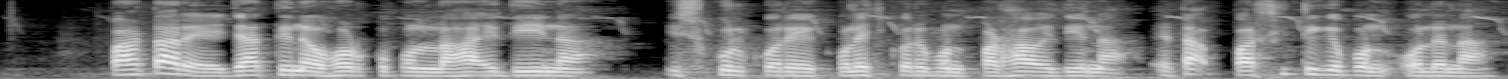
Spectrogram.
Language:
Santali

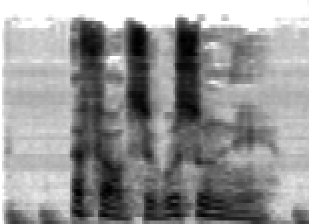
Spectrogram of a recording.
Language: Kabyle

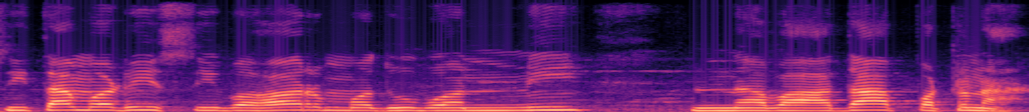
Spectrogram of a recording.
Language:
Maithili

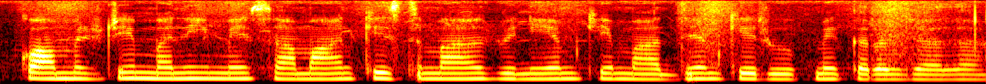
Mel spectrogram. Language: Bhojpuri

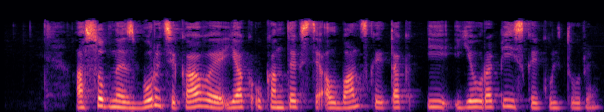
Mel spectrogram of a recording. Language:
Belarusian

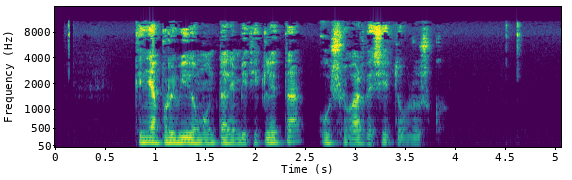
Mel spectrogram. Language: Galician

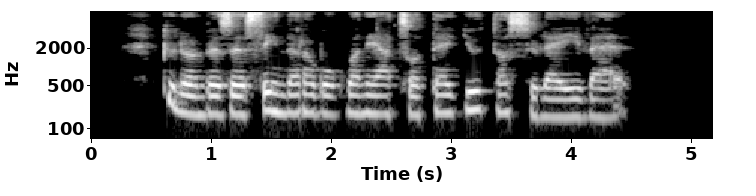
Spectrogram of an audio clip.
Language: Hungarian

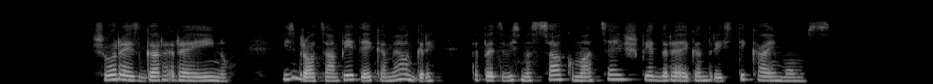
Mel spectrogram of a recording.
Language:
Latvian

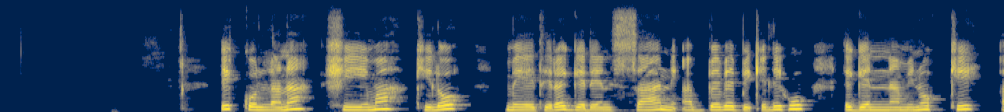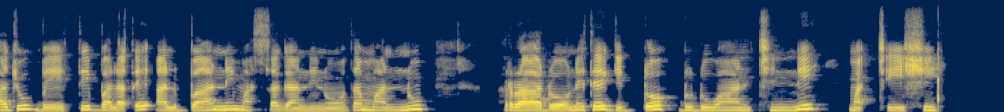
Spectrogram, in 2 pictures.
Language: Sidamo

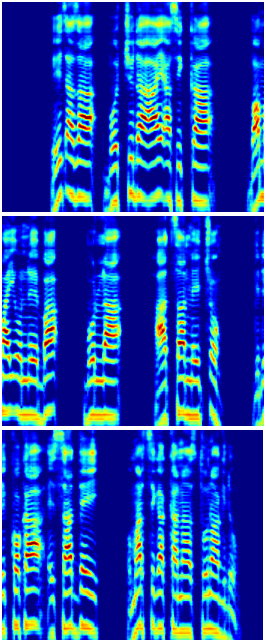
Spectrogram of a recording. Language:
Gamo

